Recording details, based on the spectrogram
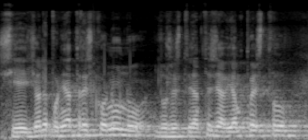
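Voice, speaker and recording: Audible room echo and noticeable background noise surround a man's voice. He speaks at a medium pitch with fairly even intonation. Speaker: engineering professor. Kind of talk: conference talk. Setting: stage with audience. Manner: casual, conversational.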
